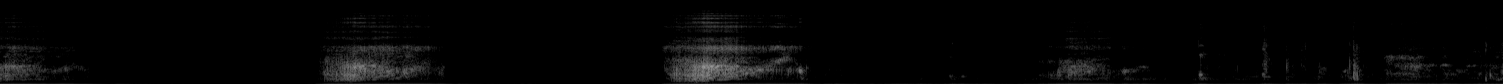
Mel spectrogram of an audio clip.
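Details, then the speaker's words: Brother recorded at 3 a.m. asleep, who claims he doesn't snore: rough, raspy snores on each in-breath, about 17 a minute, separated by silent pauses, with small clicks and rustles later; snoring. "E aí olha isso daqui gente isso é meu irmão roncando e olha que ele fala que não ronc"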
